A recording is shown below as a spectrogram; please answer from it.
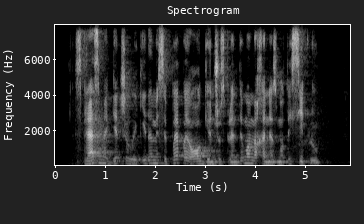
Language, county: Lithuanian, Vilnius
